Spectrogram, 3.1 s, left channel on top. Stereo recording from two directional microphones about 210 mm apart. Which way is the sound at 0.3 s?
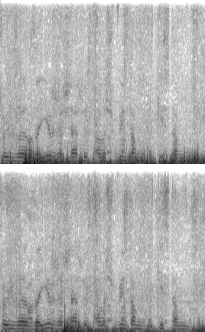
35° right (ahead or behind).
